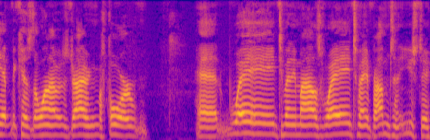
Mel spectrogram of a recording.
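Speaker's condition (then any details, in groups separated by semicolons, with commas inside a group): Multiple sclerosis; wheelchair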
